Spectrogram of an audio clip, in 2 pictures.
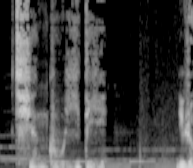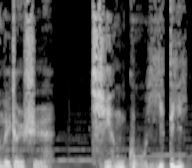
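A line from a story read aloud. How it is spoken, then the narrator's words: Stunned murmuring. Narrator (Chinese): 秦始皇浑身一震，喃喃自语着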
